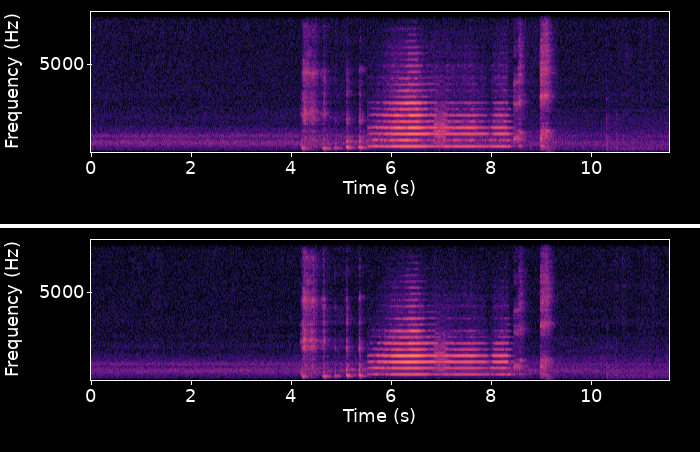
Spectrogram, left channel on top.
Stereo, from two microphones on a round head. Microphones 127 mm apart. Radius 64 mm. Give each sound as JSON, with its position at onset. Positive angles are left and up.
{"t": 4.2, "sound": "a giggle", "side_deg": -40, "distance_m": 0.8}
{"t": 5.5, "sound": "a trumpet", "side_deg": 75, "distance_m": 2.5}
{"t": 8.4, "sound": "a cough", "side_deg": 60, "distance_m": 2.0}
{"t": 10.3, "sound": "a microwave", "side_deg": 40, "distance_m": 1.0}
